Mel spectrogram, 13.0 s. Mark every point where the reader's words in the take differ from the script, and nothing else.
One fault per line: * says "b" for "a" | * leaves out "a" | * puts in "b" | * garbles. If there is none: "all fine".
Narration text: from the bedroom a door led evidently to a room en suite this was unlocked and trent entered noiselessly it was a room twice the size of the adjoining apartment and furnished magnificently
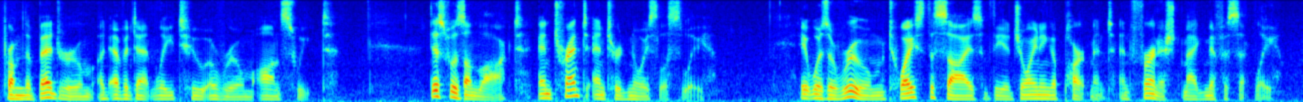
* leaves out "door led"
